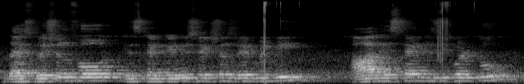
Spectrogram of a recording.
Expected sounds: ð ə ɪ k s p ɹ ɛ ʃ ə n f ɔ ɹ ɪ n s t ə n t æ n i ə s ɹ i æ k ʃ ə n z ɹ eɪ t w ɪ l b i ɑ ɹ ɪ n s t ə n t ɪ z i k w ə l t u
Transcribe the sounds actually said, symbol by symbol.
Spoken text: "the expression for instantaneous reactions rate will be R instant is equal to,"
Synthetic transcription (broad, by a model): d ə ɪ s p ɛ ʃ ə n f ɔ ɹ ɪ n s t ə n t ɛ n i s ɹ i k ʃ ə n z ɹ eɪ t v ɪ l b i ɑ ɹ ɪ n s t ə n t ɪ z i k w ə l t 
